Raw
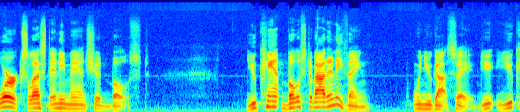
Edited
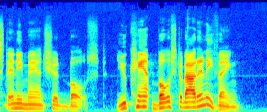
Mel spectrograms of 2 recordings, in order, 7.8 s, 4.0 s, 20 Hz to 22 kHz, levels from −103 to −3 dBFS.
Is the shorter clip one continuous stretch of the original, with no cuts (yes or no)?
no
